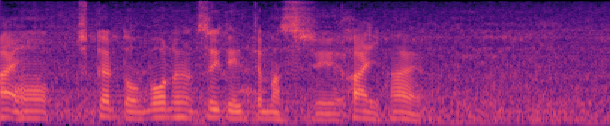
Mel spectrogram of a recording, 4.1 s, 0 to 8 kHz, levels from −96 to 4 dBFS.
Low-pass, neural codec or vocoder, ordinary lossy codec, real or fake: none; codec, 16 kHz, 16 kbps, FunCodec, trained on LibriTTS, 50 frames a second; none; fake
